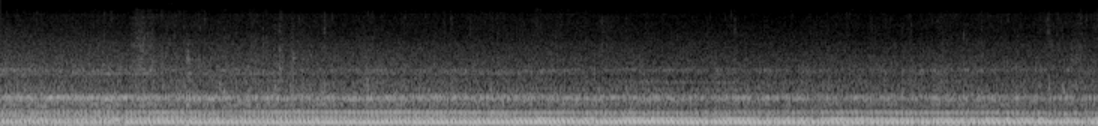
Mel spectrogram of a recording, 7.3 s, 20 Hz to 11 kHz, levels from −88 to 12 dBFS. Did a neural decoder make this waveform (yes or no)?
no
